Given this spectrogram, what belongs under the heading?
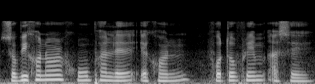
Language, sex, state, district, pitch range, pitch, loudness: Assamese, male, Assam, Sonitpur, 165-200 Hz, 185 Hz, -18 LUFS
